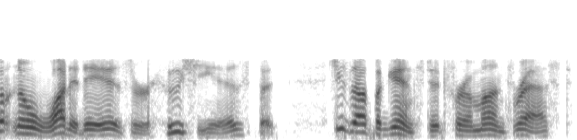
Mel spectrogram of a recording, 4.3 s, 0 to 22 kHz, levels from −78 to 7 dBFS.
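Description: Throughout, the speech sounds like the iLBC codec. Nothing passes above 3.7 kHz, and each 20 ms frame is coded alone, giving a plainly rough, synthetic tone consistent with 15.2 kbps.

At 1.12 s and 3.86 s there are jumps in the sound. These are likely a dropped buffer (overrun), with audio overwritten and skipped, about 20 ms first, then about 70 ms.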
